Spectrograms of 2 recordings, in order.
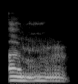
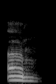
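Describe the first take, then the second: First: The r is rolled with strong, long trilling. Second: The r has only a light, brief trill. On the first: The speaker calls it wrong. "Don't make the trilling. Don't say ar. That's wrong" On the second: The speaker calls it right. "There's light trilling to the sound"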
